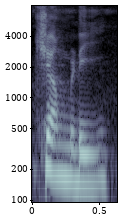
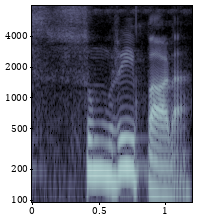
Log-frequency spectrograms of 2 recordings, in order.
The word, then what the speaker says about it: Sumaripada: Not Chamdi, not Sumdi. It's Sumaripada.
